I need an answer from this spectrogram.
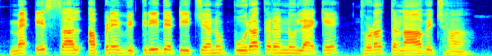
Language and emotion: Punjabi, fearful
